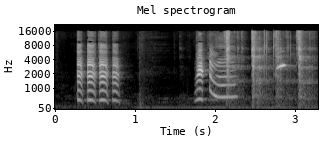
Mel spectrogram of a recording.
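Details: An Indian parrot, a rose-ringed parakeet, mimicking sounds indoors: a quick run of four harmonic squeaky notes, then a downward-sliding nasal call followed by harsher squawks, with a low steady hum underneath.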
